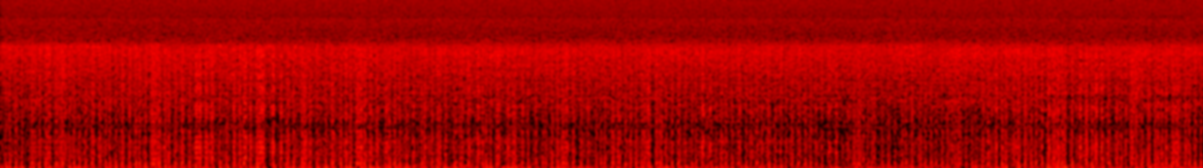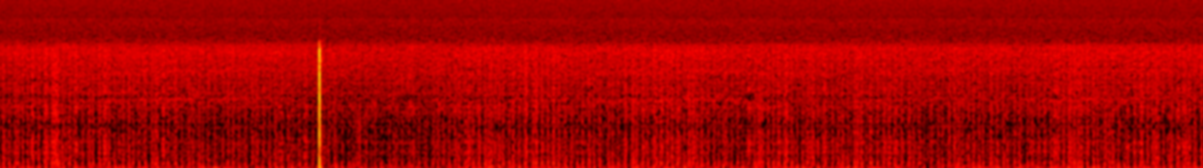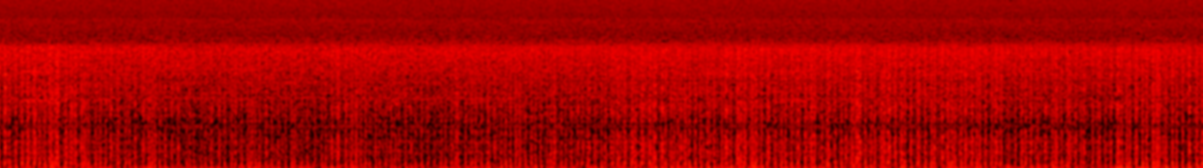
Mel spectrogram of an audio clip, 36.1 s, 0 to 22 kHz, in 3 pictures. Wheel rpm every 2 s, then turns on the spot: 230, 230, 230, 240, 230, 150, 190, 210, 200, 190, 220, 230, 230, 230, 240, 240, 230, 230.
none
